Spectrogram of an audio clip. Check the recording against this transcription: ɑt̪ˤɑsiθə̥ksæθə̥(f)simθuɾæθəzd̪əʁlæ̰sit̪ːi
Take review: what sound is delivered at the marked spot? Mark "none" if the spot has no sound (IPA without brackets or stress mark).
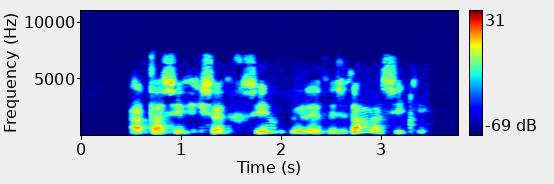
χ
